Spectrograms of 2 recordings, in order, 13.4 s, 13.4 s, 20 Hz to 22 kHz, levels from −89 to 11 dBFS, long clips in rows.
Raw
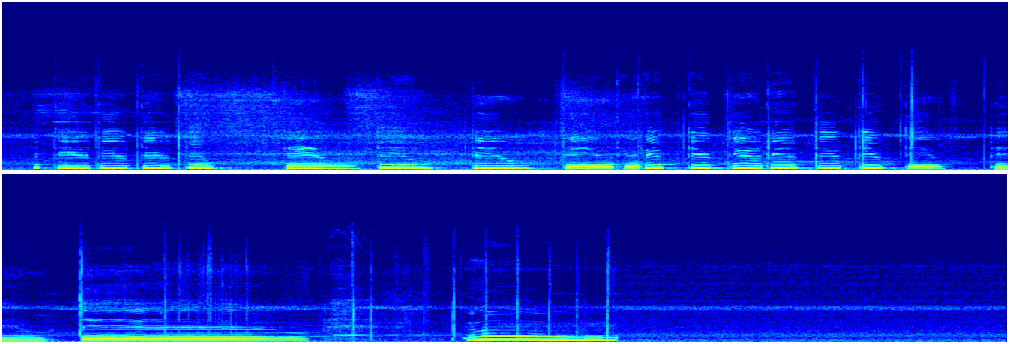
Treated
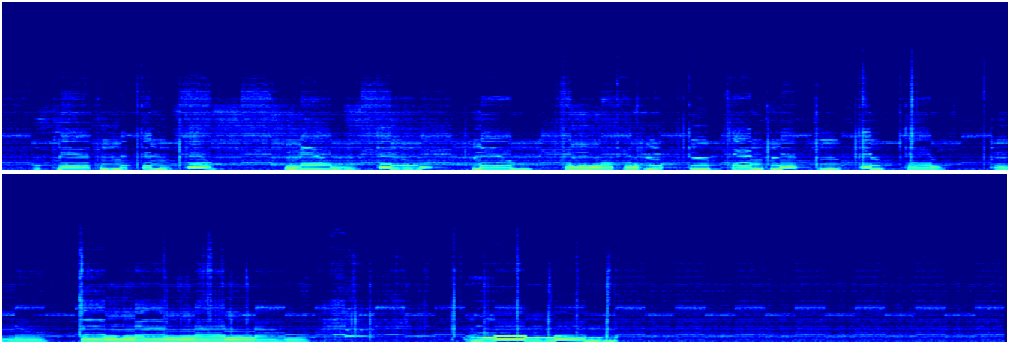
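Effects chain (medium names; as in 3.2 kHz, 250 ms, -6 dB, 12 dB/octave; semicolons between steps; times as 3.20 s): pitch shift switched off and on -4 st, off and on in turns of 200 ms; robot voice 210 Hz; comb 3.7 ms, depth 41%; trim -2.5 dB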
